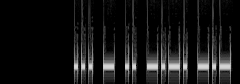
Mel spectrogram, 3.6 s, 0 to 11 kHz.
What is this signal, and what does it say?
Morse code, heard as a keyed tone, about 22 wpm, 700 Hz. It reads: STICK
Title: Top 1001-1250 Words 22wpm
